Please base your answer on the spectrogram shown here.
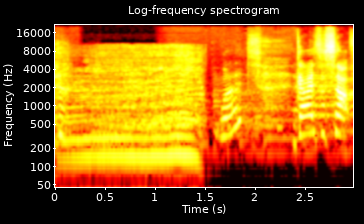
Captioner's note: roar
